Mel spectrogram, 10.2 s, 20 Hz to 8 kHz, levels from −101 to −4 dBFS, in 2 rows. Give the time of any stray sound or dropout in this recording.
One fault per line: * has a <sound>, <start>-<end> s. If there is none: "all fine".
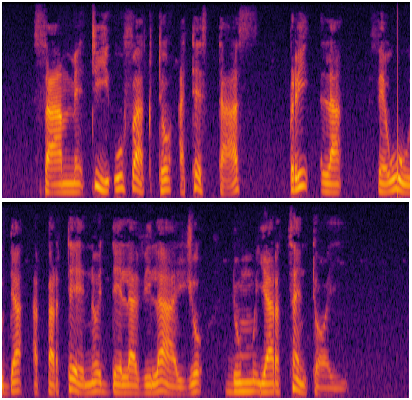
all fine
